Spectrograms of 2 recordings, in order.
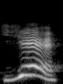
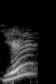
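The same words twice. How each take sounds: First: It sounds warm and enthusiastic. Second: It sounds hesitant and uncertain.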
